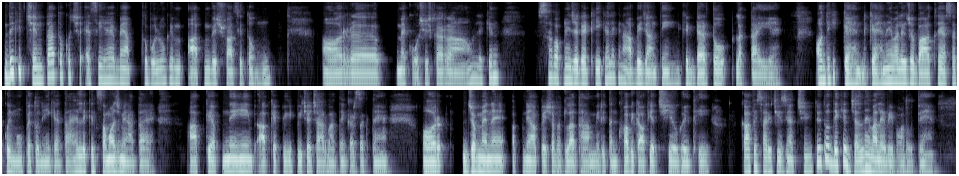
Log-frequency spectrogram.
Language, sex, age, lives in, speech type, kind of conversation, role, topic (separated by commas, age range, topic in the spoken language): Hindi, male, 35-39, India, conversation, advice, user, मैं किसी शर्मनाक पल के बाद जल्दी कैसे संभल सकता/सकती हूँ?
